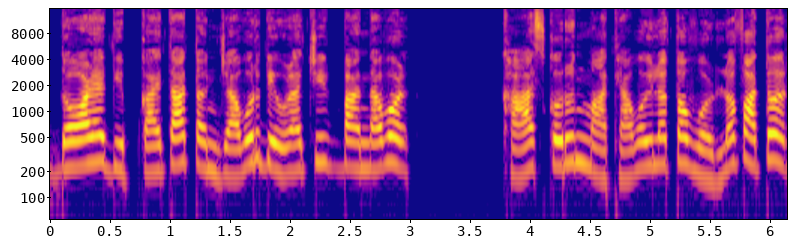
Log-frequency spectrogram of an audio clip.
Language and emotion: Goan Konkani, surprised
